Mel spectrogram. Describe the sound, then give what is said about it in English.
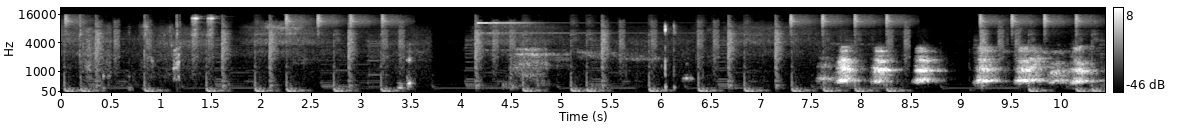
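A dog barks repeatedly in quick bursts, with some yips mixed in, over a rhythmic low thumping in the background, heard over a caller's line. “Yeah, Dre, we can hear you. And the dog.”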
